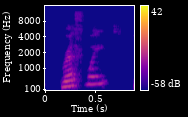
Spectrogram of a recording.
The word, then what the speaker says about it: Braithwaite: Braithwaite? – Yeah.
